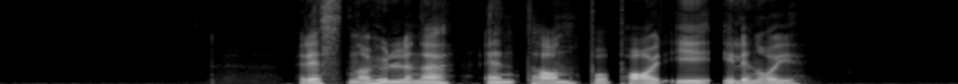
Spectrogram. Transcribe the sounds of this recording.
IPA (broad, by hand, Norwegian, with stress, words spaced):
ˈɾɛstn̩ ˈɑː ˈhʉlənə ˈɛntə ˈɑn ˈpoː ˈpɑɾ ˈiː ɪlɪˈnɔʏ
